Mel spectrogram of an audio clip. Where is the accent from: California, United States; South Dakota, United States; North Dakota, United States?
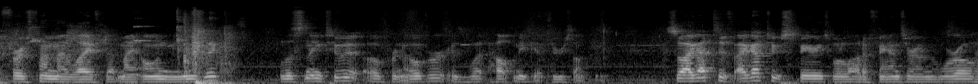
California, United States; Hollywood; Born and raised in Hollywood.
